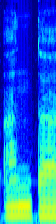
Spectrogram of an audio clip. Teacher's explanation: نون ساکن کو غنہ کریں گے اس کے بعد حروف اخفا میں سے تا ہے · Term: اخفائی حقیقی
